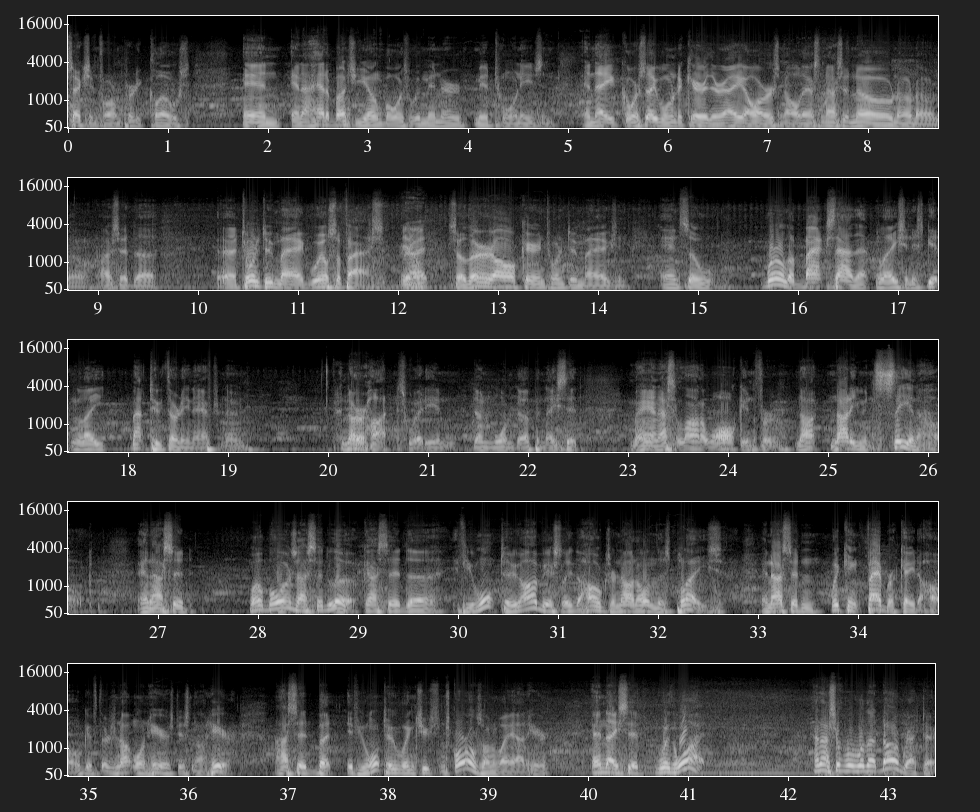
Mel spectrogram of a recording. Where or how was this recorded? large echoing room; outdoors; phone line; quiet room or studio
outdoors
